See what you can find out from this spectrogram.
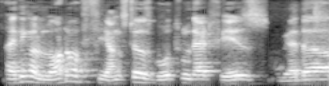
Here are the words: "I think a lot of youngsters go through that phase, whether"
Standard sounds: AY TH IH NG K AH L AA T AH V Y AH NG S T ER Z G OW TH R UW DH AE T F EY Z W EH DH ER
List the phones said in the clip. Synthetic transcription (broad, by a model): AY T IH NG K AH L AA T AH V Y AH NG S T ER Z G OW T R UW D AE T F EY Z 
